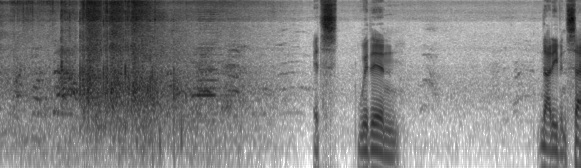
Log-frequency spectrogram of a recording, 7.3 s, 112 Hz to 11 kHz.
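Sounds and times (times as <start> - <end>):
gunshots from security video: 0.0 - 2.4
hiss: 0.0 - 7.2
speech: 3.9 - 5.1, 6.8 - 7.2.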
